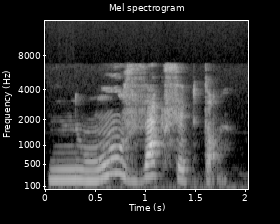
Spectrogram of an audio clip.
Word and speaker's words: nous acceptons: a empezar por vocal, vas a hacer una liaison, entonces una conexión del sonido. Entonces vas a pronunciar nous acceptons, ¿ok? Porque normalmente no pronuncias este S, ¿sí? Pero aquí está con vocal nuestro verbo.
